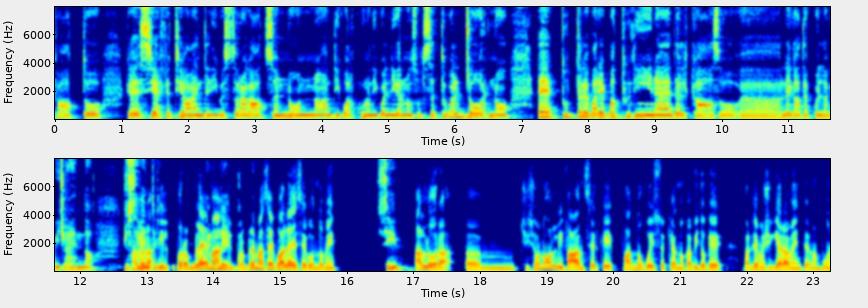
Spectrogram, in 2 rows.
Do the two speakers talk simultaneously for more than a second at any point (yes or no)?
yes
